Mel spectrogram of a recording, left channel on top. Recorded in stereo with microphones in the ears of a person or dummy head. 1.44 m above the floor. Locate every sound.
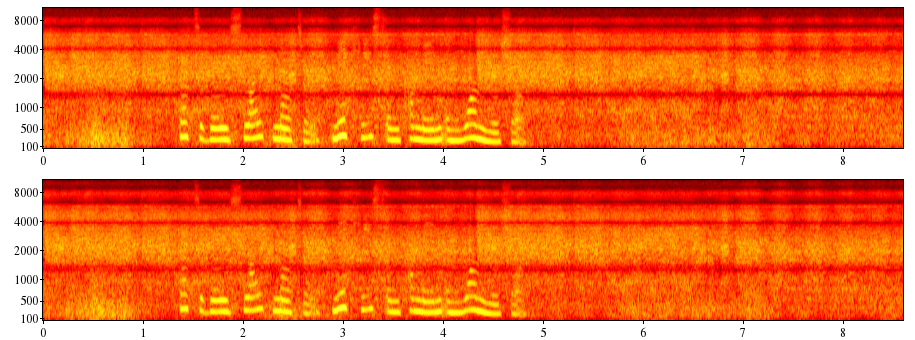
0.0 s a machine running: 5° right (ahead or behind)
1.4 s a woman speaking: 15° left (ahead or behind)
